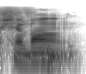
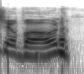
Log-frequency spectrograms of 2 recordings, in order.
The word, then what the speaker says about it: Chauvin: That's our Derek Chauvin. Derek Chauvin. Chauvin. No, I like Chauvin. No, I like to add a little like emphasis French to it. Yeah, Chauvin.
